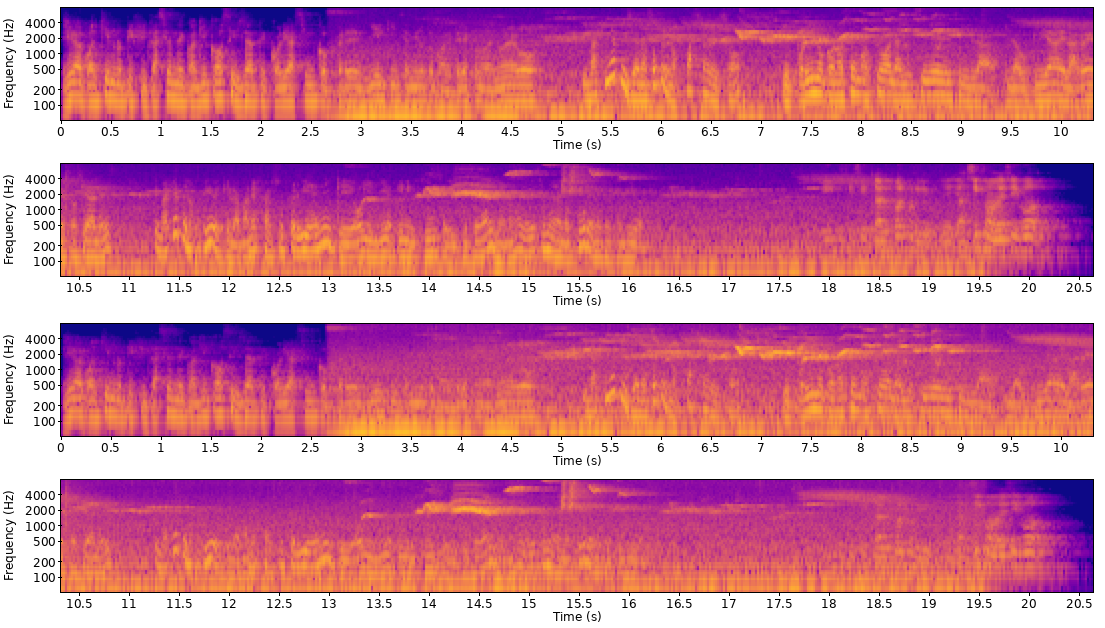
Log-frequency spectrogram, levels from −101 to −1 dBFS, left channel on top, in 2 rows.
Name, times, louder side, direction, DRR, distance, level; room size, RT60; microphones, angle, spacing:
voice 1, 0.0-4.8 5.2-6.8 7.2-10.9 11.2-16.2, left 4 dB, 50° left, 12 dB, 0.4 m, -31 dB
sound 1, 2.7-19.6, right 6 dB, 60° right, 0.7 m, -31 dB
voice 2, 17.9-20.1, left 2 dB, 75° left, 5 dB, 1.9 m, -36 dB
16.5 x 9.4 x 5.7 m, 0.73 s
head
